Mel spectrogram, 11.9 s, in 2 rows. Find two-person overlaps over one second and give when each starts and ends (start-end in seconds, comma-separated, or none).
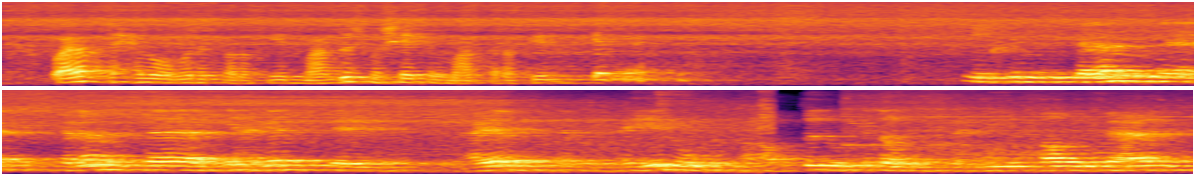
none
